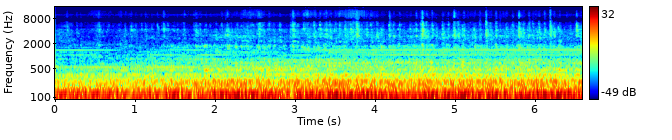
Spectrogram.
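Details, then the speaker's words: Chevrolet Caprice project with a deep rumbling idle: a loud, thin, steady high whine from a replacement high-flow electric fuel pump sits above the engine and does not change with it; owner considers switching to a mechanical pump. "I mean I know y'all can hear that loud fuel pump I put another fuel pump in there"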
